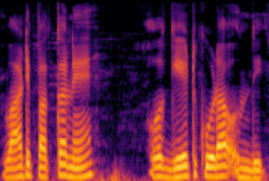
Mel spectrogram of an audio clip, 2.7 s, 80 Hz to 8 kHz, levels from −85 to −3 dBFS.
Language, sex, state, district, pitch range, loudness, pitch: Telugu, male, Telangana, Mahabubabad, 145-165 Hz, -15 LUFS, 155 Hz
